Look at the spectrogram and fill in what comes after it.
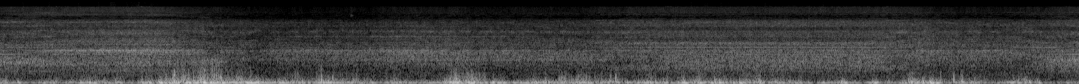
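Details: Force .25 CNC nitro engine in an HPI RC car, first start after pre-heating: busy, buzzy small-engine chatter running steadily with mild surging through the first heat cycle. Normal running during break-in.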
